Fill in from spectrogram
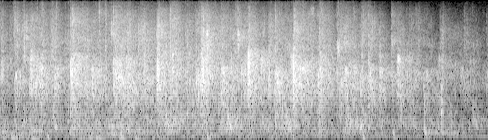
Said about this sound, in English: Thank you. Thank you. Let's give her a clap, huh?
